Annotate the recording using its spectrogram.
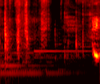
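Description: A picture-book page being turned by hand: a few short, soft paper rustles over quiet, steady background music. A woman's voice starts reading near the end, the loudest sound.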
